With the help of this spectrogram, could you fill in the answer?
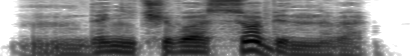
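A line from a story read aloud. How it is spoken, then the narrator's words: Evasive mutter. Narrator (Russian): пробормотал мужчина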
